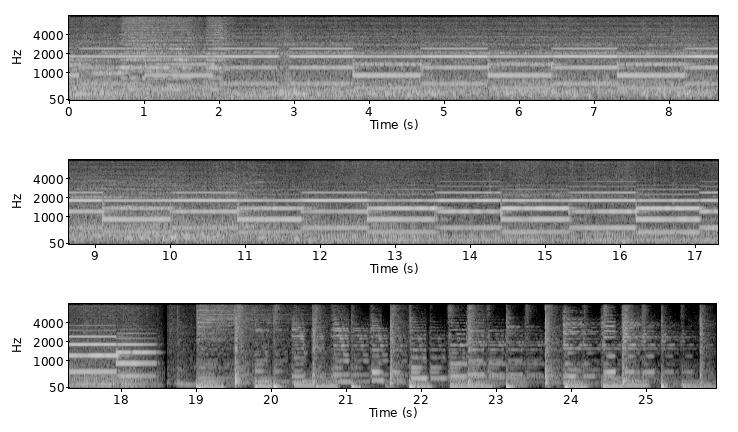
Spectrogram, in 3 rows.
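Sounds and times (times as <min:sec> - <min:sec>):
two-tone crossing alarm: 0:00.0 - 0:18.6
train rumbling past: 0:00.0 - 0:19.0.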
